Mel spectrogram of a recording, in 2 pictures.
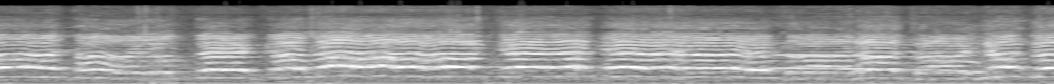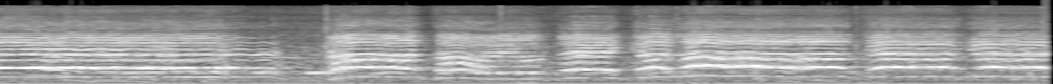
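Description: A group of men chanting a mourning noha in a lamenting melody, with the regular slaps of hands beating bare chests (matam) keeping time. The chant breaks briefly near seven seconds.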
